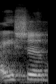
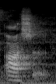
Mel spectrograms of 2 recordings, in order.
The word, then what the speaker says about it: Asha: pronounce the correct pronouncing the pronunciation of my name is Asha the letter A makes the uh sound my name I go by Asia but the correct pronunciation is Asha so me not correcting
